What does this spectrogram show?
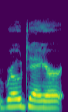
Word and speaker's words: rodear: The Spanish word rodear is pronounced as the rodear is the last syllable, with a rolled R sound at the start, a soft D, like in day, and a clear R at the end.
